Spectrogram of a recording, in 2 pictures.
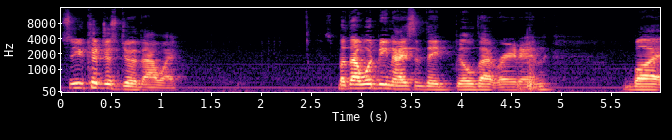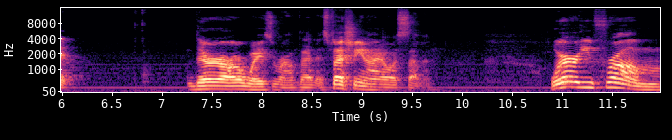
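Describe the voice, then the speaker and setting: With a slight Minnesotan accent, the speaker uses lively intonation and a bright, sharp tone at a moderate pace, broken by long, frequent pauses. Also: man, medium pitch for a man. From Minnesota, US Midwest. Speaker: live stream host. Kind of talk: casual live stream commentary. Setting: live YouTube broadcast.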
